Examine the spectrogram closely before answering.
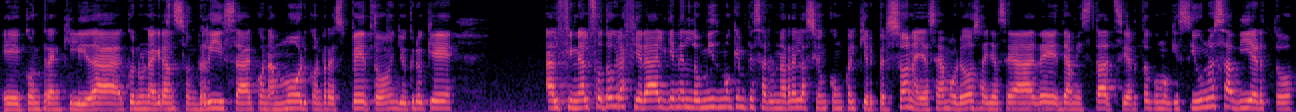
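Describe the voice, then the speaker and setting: A woman's voice: mid-range voice, fairly even intonation, fairly quick. A woman from Colombia, a guest photographer being interviewed, telling her story in a reflective way and restarting her sentences often. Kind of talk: conversational interview.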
